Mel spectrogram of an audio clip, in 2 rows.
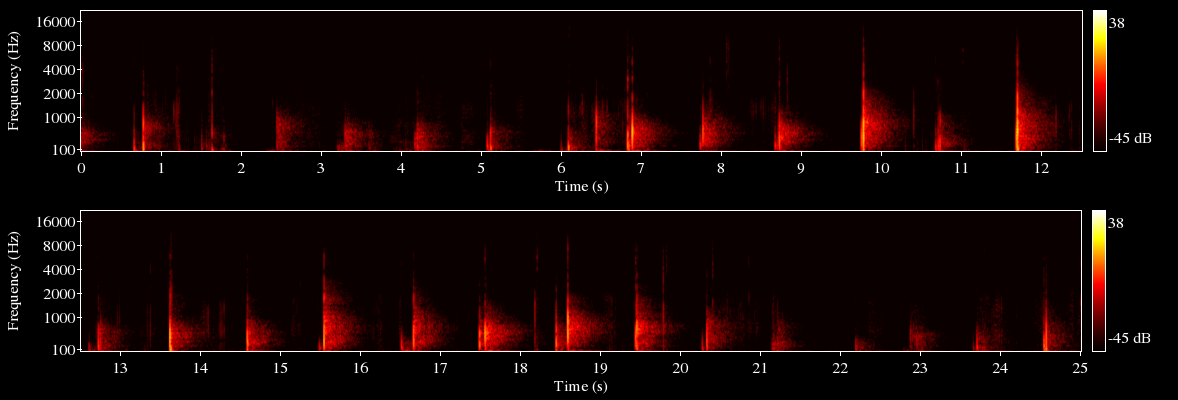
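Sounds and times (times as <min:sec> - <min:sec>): high heels clicking on hard floor: 0:13.6 - 0:21.6, 0:22.2 - 0:25.0.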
